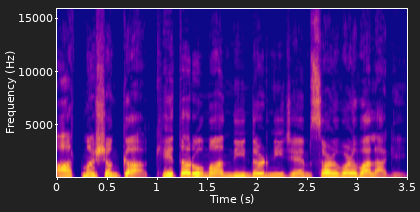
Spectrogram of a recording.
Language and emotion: Gujarati, neutral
